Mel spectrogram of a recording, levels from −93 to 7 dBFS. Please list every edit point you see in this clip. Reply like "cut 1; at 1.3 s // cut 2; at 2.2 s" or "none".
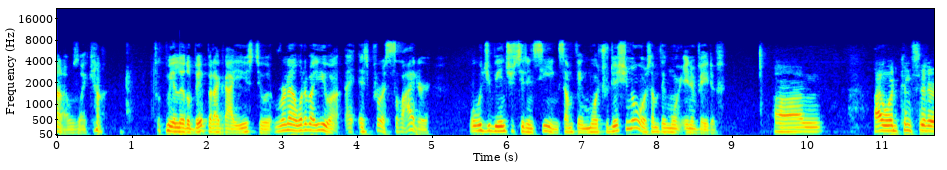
none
